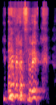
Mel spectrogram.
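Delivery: high, loud Irish lilt with laughter; hammed-up Irish teacher explaining to kids; silly high Irish accent, laughing; mock Irish teacher.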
